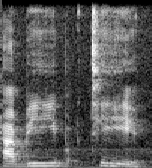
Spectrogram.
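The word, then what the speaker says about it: حبيبتي: Habibti, pronounced Habibti, is an Arabic.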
